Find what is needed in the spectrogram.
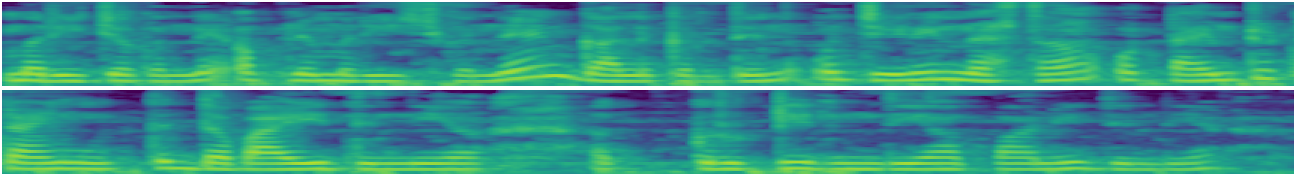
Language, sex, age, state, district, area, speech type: Dogri, female, 18-30, Jammu and Kashmir, Reasi, urban, spontaneous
